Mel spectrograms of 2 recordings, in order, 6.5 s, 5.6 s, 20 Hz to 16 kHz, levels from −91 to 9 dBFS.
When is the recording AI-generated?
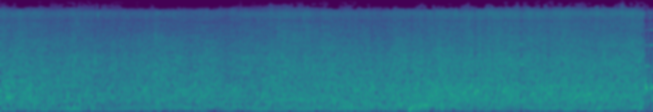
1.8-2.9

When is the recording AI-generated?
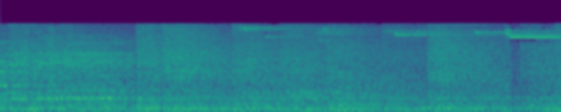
none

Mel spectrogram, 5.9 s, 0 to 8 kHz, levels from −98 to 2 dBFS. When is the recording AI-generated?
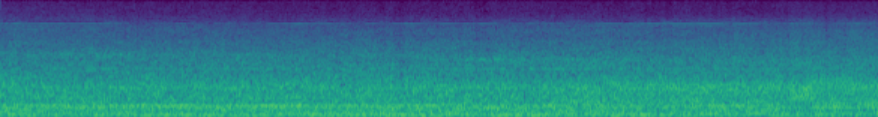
5.2-5.9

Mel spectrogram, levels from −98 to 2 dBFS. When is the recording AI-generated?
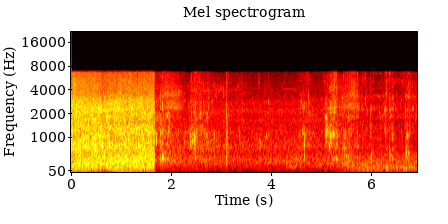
5.6-6.9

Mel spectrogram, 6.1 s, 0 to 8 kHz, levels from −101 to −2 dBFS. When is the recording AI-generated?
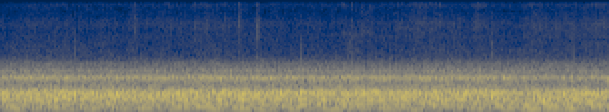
3.5-4.1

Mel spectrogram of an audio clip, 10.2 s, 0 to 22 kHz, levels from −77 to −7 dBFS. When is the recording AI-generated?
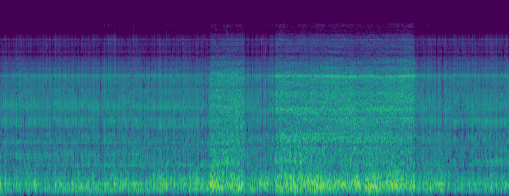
0.0-4.2; 4.9-5.5; 8.3-10.2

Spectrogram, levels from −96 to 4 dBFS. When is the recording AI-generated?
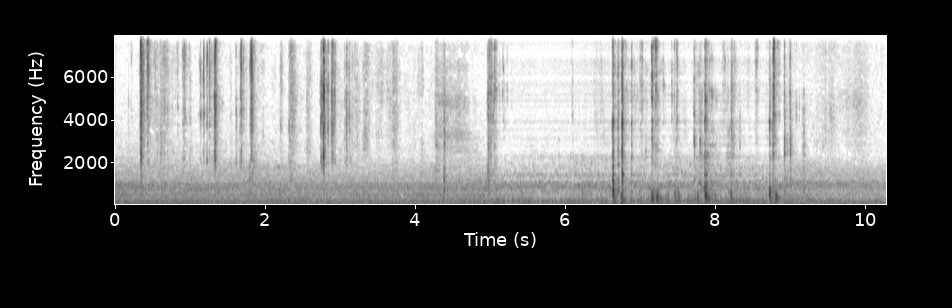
5.0-8.9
